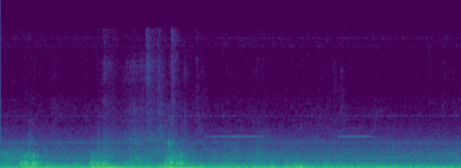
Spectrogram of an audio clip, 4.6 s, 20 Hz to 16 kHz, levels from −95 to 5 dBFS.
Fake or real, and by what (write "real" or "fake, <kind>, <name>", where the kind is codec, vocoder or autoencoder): real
